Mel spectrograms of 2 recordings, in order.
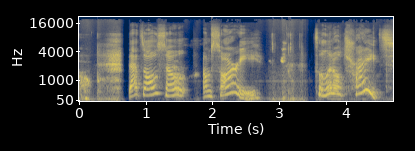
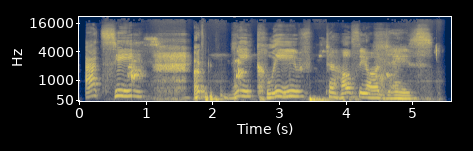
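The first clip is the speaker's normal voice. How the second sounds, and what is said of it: Dramatic poetry reading stressing meter. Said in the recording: “doing your like Yeats impression? ... making sure that you hear the meter almost more than you hear the syntax”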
